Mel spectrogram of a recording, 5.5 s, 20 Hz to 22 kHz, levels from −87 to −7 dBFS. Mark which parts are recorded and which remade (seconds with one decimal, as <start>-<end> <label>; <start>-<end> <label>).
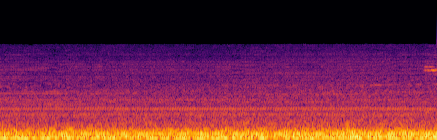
0.0-0.9 recorded; 0.9-2.9 remade; 2.9-3.4 recorded; 3.4-4.6 remade; 4.6-5.5 recorded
